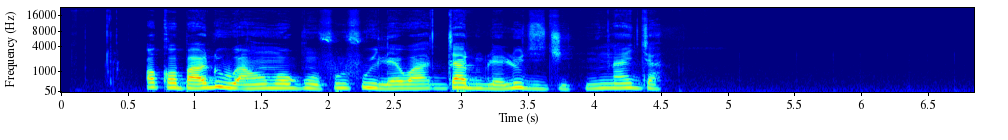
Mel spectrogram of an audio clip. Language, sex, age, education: Yoruba, male, 15-29, secondary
